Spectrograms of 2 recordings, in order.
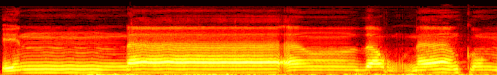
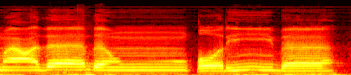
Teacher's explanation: Bedakan antara anzar dengan 'adzaban qariba. Terasa sekali pada anzarnakum suara ikhfa terdengar dengan muraqqaq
